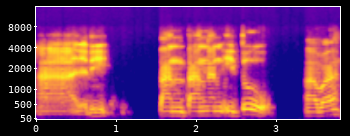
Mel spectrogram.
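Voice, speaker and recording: A man is speaking. The background is quiet. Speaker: Islamic teacher. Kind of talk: religious study lecture. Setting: group study session. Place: home room. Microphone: webcam.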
